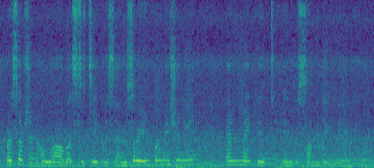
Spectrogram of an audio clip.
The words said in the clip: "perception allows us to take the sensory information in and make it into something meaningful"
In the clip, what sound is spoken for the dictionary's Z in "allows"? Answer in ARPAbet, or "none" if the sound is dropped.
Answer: none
